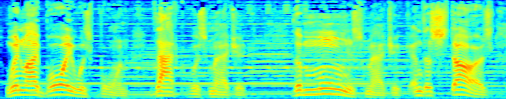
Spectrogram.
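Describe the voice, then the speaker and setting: A man's voice: medium pitch, very animated, unhurried. An actor playing an earnest, persuasive old man with a dreamer's young heart in a radio drama. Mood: pleading, wistful. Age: older. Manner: earnest, persuasive, challenging with questions. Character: old man, impassioned youthful-hearted dreamer coaxing others to play. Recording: radio drama with music underneath.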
